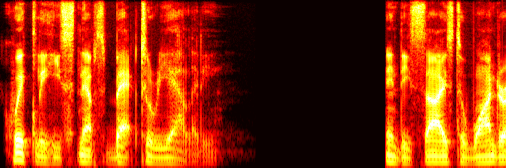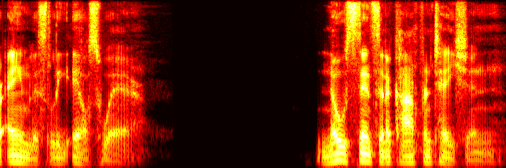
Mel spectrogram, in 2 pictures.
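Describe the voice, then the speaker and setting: A male narrator with an extremely low, creaky voice reads dramatic comic-book narration. He tells it in a measured, ominous way, as scripted storytelling. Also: no room sound, clean studio sound.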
